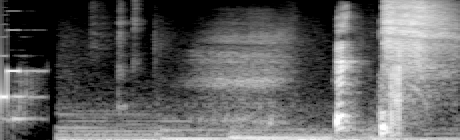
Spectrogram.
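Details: VTuber sneeze from a livestream highlight clip: a quick catch of breath followed by a sharp, loud sneeze, over soft background music.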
